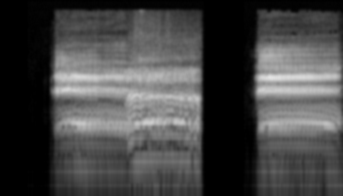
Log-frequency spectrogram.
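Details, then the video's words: A sheep on a farm gives two nasal, harmonic bleats: a long wavering one that breaks partway through, then a shorter, steadier one after a brief pause. "Listen to the sheep"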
